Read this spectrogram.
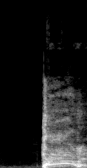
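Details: A single loud, harsh adult cough with a brief throaty rasp at the end, from a speaker who is still sniffing and using tissues; cough.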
